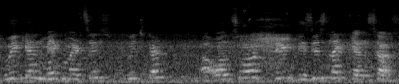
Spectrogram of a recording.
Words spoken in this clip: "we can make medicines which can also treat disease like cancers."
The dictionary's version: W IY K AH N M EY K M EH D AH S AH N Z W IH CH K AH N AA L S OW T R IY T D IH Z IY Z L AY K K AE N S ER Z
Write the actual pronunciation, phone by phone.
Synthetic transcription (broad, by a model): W IY K AH N M EY K M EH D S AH Z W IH CH K AH N AA L S OW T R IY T D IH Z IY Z L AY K K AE N S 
